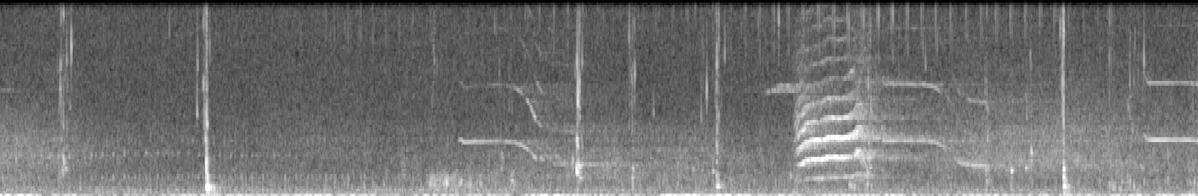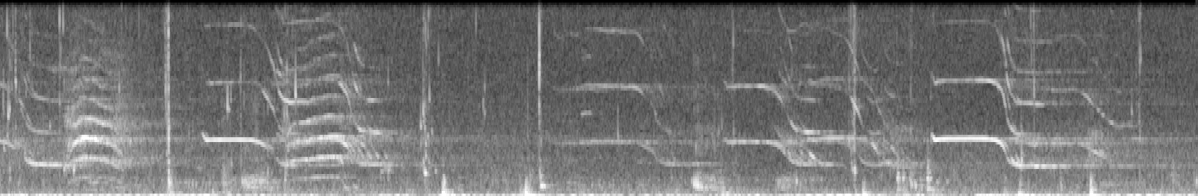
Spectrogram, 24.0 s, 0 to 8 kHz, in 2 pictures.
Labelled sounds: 4.6	6.0	killer whale, southern Alaska resident, 0.92 to 8.0 kHz
7.6	10.2	killer whale, southern Alaska resident, 0.55 to 8.0 kHz
11.4	13.3	killer whale, southern Alaska resident, 0.50 to 8.0 kHz
13.9	16.0	killer whale, southern Alaska resident, 0.46 to 8.0 kHz
17.5	23.5	killer whale, southern Alaska resident, 0.87 to 8.0 kHz

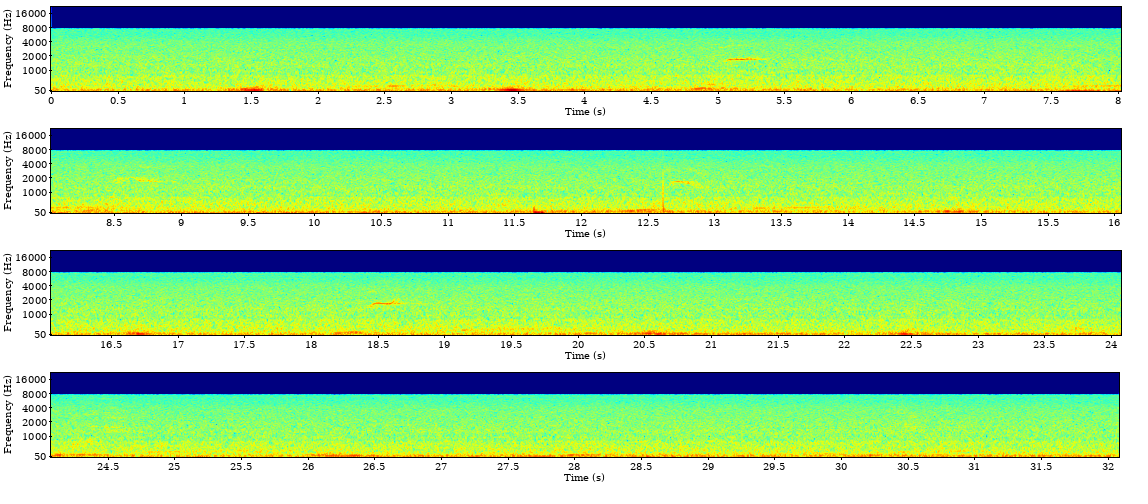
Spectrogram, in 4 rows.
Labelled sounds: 5.0	5.4	humpback whale, 1.5 to 2.0 kHz
8.5	8.9	humpback whale, 1.6 to 2.1 kHz
12.7	12.9	humpback whale, 1.4 to 1.8 kHz
18.4	18.7	humpback whale, 1.4 to 2.2 kHz

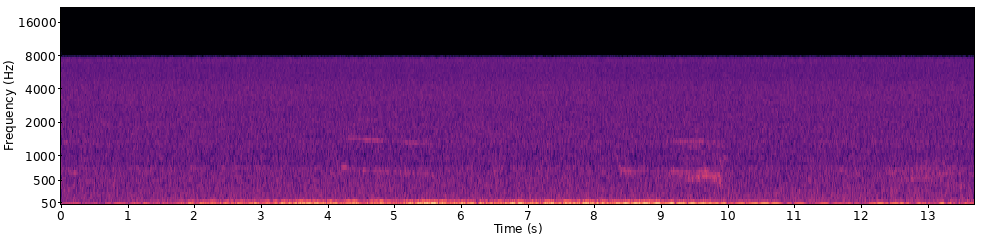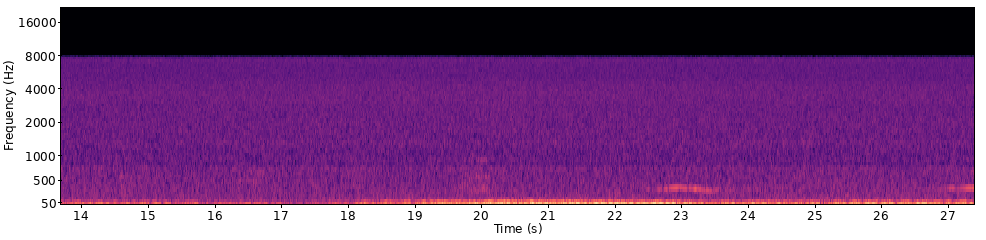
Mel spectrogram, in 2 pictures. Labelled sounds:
4.3	4.8	humpback whale, 1.3 to 1.5 kHz
5.1	5.4	humpback whale, 1.2 to 1.3 kHz

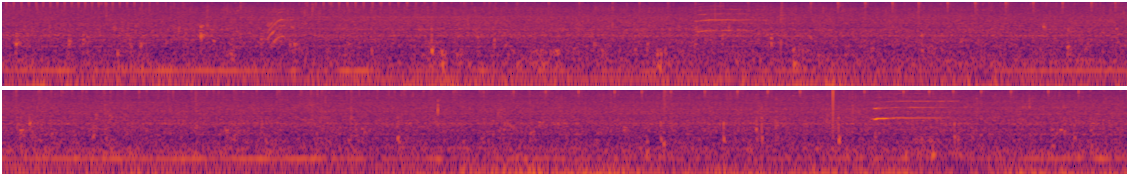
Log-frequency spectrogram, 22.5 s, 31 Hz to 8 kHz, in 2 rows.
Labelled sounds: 2.4	3.1	killer whale, 0.38 to 5.5 kHz
6.7	7.8	killer whale, call S16, 0.91 to 8.0 kHz
19.9	21.0	killer whale, call S16, 0.99 to 8.0 kHz

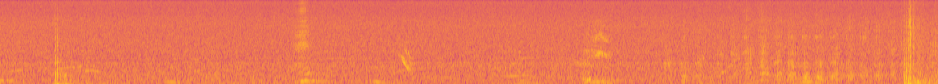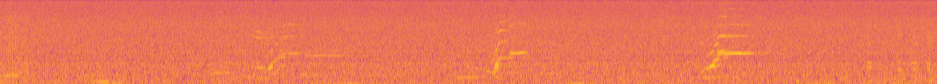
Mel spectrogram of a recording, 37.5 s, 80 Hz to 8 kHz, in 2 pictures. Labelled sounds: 5.9	6.2	humpback whale, 1.3 to 1.9 kHz
11.8	12.2	humpback whale, 0.96 to 2.8 kHz
23.8	25.3	humpback whale, 0.80 to 3.6 kHz
28.6	29.3	humpback whale, 0.80 to 3.0 kHz
33.0	33.8	humpback whale, 0.80 to 6.1 kHz

